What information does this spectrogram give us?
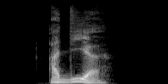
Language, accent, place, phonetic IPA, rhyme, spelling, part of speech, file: German, Germany, Berlin, [aˈdiːɐ̯], -iːɐ̯, addier, verb, De-addier.ogg
- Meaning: 1. singular imperative of addieren 2. first-person singular present of addieren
